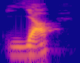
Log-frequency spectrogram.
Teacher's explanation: C'est-à-dire qu'on va avoir un espèce de I, de yi avant la voyelle.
